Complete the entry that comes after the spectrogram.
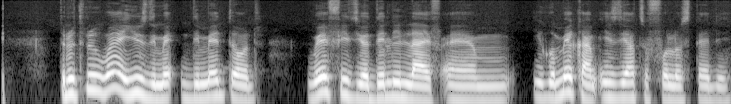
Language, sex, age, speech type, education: Nigerian Pidgin, male, 15-29, spontaneous, secondary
